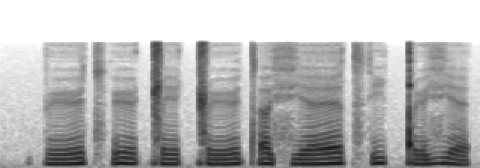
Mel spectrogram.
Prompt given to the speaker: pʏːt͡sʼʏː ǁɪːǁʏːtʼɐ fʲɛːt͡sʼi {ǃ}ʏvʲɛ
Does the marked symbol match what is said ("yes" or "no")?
yes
